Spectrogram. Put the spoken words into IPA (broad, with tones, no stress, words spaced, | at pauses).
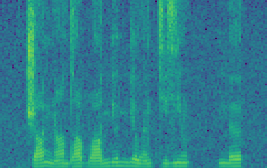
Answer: t͡ʃɑ˩˥ŋæ̃˩˧ dˤɛ˩˥bɑ˩˧nʲu˦˥ nʲɔ˥˨wə̃˩˥ltʲə˩˥zʲũ˦˥ | nə˦˥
